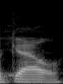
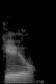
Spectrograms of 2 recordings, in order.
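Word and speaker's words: Gaal: and no i or gal you could pronounce it gal gal girl there's no it's gayle two a's no i yeah it's g-a-a-l what they pronounce it gail unless the subtitles are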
